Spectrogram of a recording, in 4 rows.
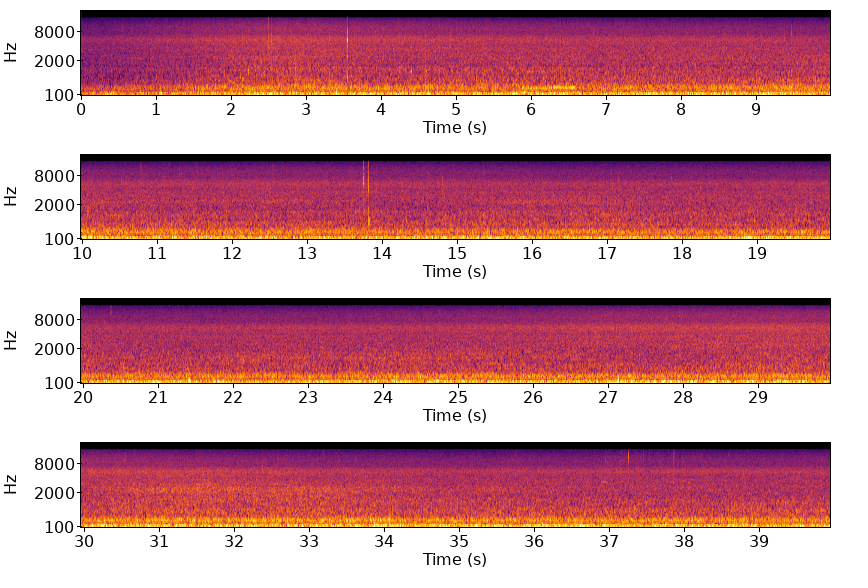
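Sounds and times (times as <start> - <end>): water washing along hull: 0.0 - 39.9
ship diesel engine drone: 1.6 - 21.1.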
